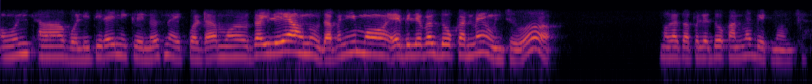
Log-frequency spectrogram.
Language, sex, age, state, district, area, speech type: Nepali, female, 45-60, West Bengal, Jalpaiguri, urban, conversation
